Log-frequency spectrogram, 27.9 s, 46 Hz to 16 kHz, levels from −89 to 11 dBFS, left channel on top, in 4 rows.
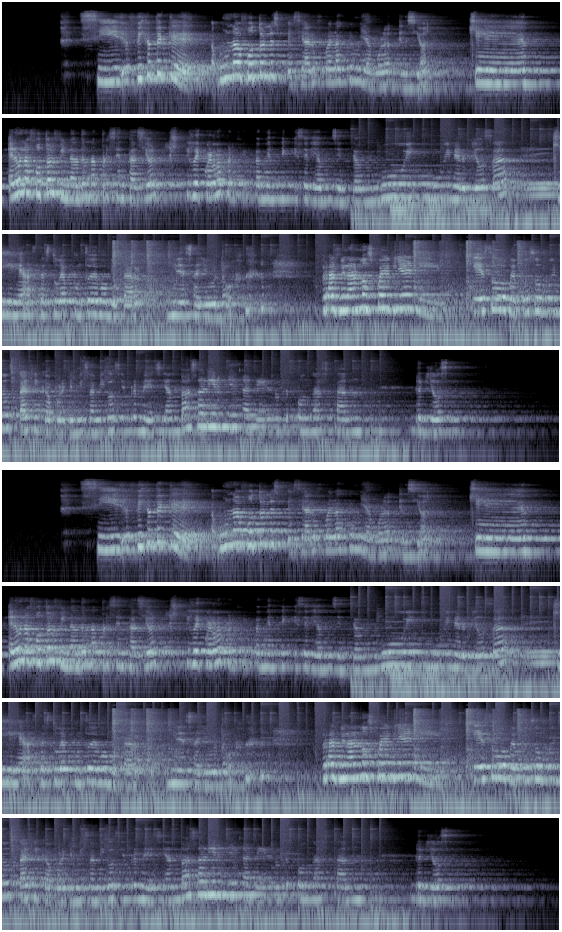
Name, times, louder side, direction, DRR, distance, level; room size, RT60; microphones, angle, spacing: voice 1, 0.7-5.4 5.8-6.6 7.1-13.3 13.9-15.7 16.0-17.6 18.0-19.5 19.8-25.5 26.0-26.5, left 1 dB, 20° left, 5 dB, 0.5 m, -22 dB
sound 1, 11.3-25.8, equal, 55° right, 1.1 m, -36 dB
sound 2, 11.8-14.0, left 2 dB, 60° left, 0.7 m, -31 dB
sound 3, 15.2-18.0 18.3-22.9 23.2-23.3, equal, 10° right, 1.5 m, -34 dB
9.4 x 6.5 x 7.7 m, 2.4 s
head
